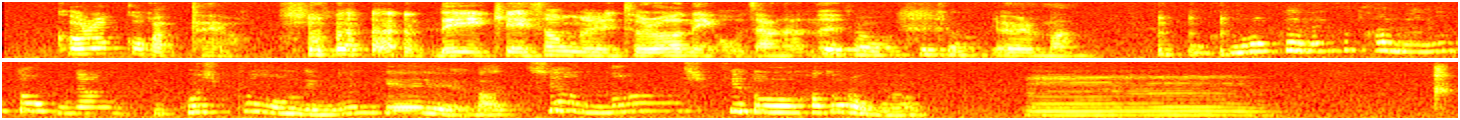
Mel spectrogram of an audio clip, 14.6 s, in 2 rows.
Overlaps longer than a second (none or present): none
